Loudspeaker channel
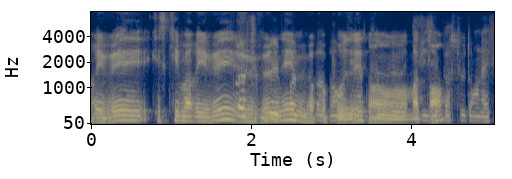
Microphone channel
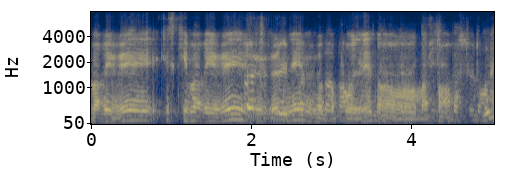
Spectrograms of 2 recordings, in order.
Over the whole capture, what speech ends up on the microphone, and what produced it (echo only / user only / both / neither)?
both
